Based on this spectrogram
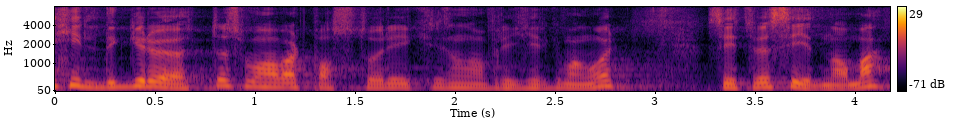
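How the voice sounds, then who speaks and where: A man at a fairly quick pace. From southern Norway (Langesund). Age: 30s. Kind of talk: testimony in church. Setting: church.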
